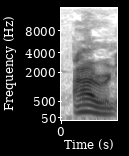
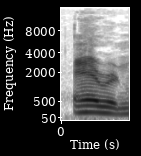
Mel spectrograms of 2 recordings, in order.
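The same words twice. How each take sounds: First: The name is said with a British accent. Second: The name is said with an American accent. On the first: The speaker calls it right. "when it was clearly called Aaron" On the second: The speaker calls it wrong. "every time they called that baby Aaron"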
